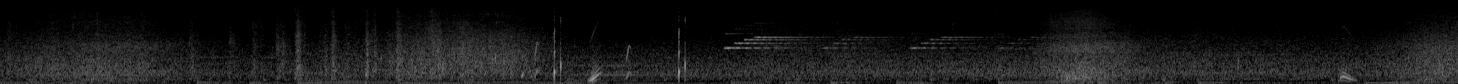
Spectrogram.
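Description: Gentle ocean waves wash onto a beach.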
